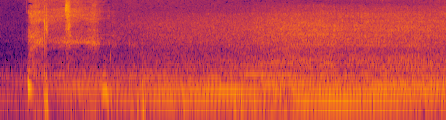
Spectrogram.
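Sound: airplane passing overhead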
